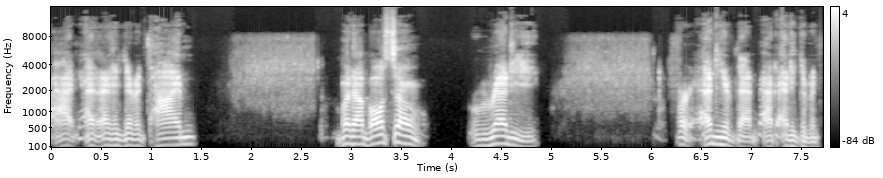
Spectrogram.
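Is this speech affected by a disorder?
Yes: Ullrich congenital muscular dystrophy; from birth, diagnosed at 4, Ullrich found at 25 by DNA test; scoliosis surgery at 14 nearly fatal, stopped breathing 2 minutes six weeks later.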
